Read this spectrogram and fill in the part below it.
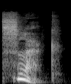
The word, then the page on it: slack off: British English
